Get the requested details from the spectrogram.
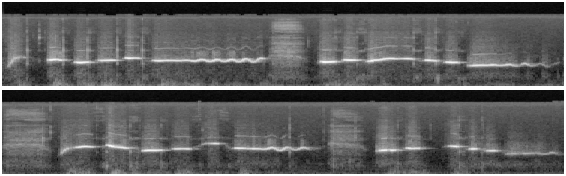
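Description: A person whistles a lively melody as part of a music composition, clear bright notes in several phrases with brief pauses between them, no talking underneath.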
